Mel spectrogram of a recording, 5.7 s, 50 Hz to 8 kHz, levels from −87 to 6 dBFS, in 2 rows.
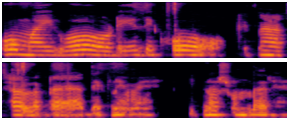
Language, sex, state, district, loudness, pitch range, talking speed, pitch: Hindi, female, Bihar, Araria, -18 LUFS, 225-235 Hz, 155 wpm, 230 Hz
